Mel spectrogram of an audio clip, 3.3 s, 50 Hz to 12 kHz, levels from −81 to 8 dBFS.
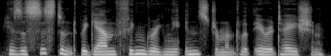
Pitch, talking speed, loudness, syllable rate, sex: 175 Hz, 145 wpm, -20 LUFS, 5.6 syllables/s, female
